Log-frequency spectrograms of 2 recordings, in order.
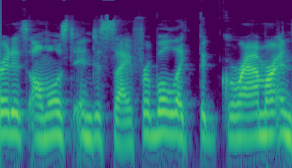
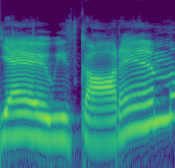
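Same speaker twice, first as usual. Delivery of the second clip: put-on deep, slow Philadelphia accent. Recalling a story with a co-host, quoting it: deep Philly accent. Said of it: "in like a deep Philly accent".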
